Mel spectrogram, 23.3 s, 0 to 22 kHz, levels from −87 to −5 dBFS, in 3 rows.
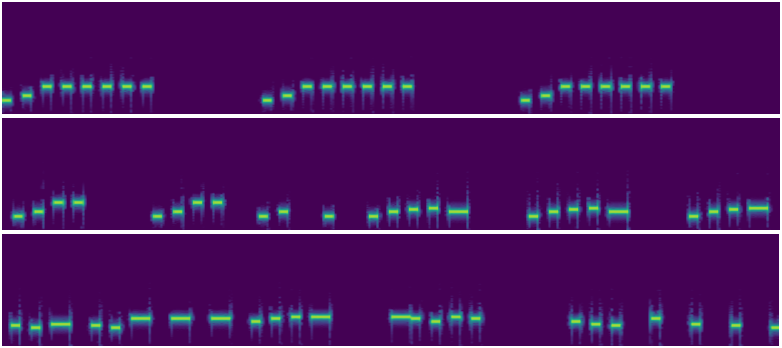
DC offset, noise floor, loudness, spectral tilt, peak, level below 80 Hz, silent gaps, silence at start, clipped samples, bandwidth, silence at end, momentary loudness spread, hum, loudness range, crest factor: under 0.1%; under -90 dBFS; -21 LUFS; -8 dB/octave; -14 dBFS; -86 dBFS; none; 0 s; under 0.1%; 1.6 kHz; 0 s; 5 LU; none; 3 LU; 8 dB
